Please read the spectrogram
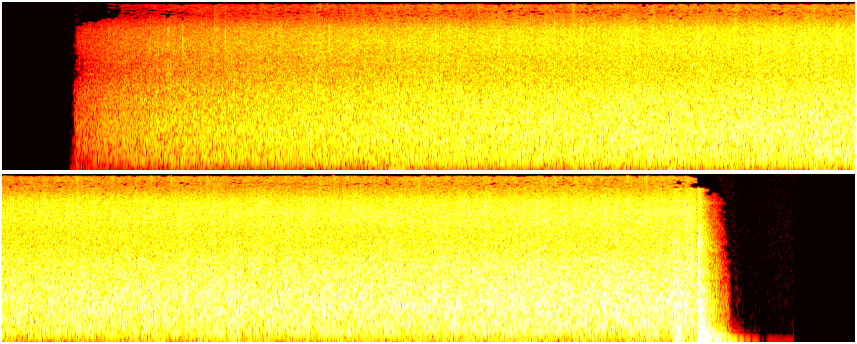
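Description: Steady rain hiss that fades in from silence and grows gradually louder, ending in a low thump and an abrupt cut-off just before the end.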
